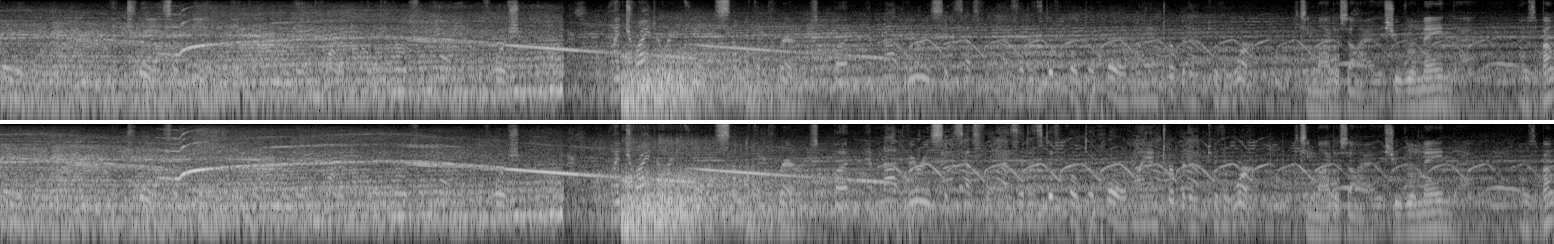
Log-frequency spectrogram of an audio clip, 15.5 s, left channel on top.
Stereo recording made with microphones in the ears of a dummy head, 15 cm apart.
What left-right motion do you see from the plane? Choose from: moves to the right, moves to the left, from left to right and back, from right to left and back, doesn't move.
moves to the left.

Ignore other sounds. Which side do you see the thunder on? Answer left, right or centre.
right.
